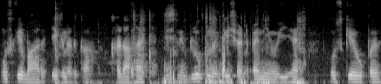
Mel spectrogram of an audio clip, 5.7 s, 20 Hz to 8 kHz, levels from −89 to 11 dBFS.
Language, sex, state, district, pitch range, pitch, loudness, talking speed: Hindi, male, Haryana, Rohtak, 100-110 Hz, 105 Hz, -18 LUFS, 170 wpm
